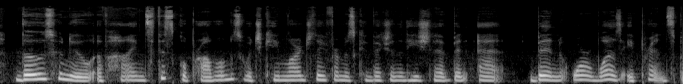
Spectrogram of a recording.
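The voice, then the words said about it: Froggy, hoarse reading voice. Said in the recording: “My voice is fine. Then I start to do this and it gets all froggy.”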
